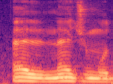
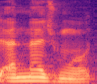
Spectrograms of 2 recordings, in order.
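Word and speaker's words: النجم: zaten bunları öğreneceğiz nun Peki neden yani el necmu demiyoruz da en Necmi diyoruz Çünkü lamda bu 14 harfi dahildir Yani mahreçleri çıkış yerleri aynı bölgeden olan ağzına aynı bölgesinden olan iki harfinin telaffuzu söylenmesi zor olduğu için böyle bir kaide var yani el necmu değil En necmu tekrar edersek zaten bunun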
